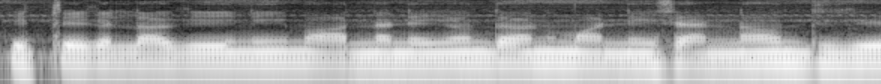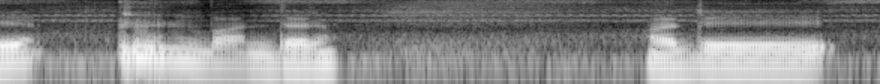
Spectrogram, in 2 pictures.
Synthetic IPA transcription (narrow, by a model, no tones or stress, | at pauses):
ɪt̪ʰːeːɡəlːaːkinĩːmaːɾnaːnẽĩːɦõːnd̪aːnũːmaːnːĩːsɛːnãːʊ̃nd̪iːɛː | band̪əɾ | əd̪eː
